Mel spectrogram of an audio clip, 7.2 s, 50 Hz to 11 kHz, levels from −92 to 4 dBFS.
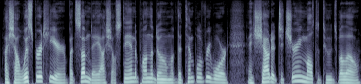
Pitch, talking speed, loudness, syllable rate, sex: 130 Hz, 215 wpm, -20 LUFS, 5.5 syllables/s, male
